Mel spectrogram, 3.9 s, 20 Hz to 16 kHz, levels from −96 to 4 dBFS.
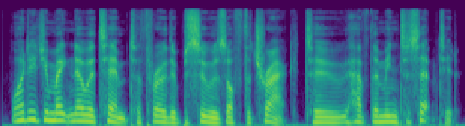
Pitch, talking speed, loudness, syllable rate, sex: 160 Hz, 265 wpm, -17 LUFS, 6.0 syllables/s, male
